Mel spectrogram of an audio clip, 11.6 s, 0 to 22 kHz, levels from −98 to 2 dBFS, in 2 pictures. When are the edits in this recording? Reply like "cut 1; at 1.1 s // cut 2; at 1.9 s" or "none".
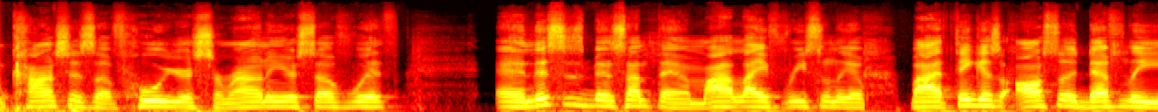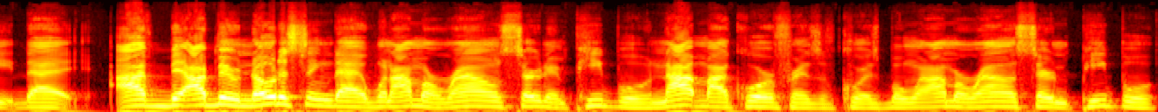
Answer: cut 1; at 4.4 s

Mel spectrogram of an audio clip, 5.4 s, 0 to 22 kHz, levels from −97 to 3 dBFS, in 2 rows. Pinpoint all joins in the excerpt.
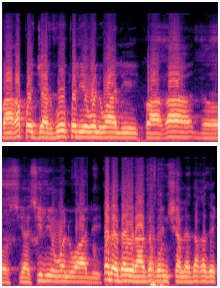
cut 1; at 3.9 s

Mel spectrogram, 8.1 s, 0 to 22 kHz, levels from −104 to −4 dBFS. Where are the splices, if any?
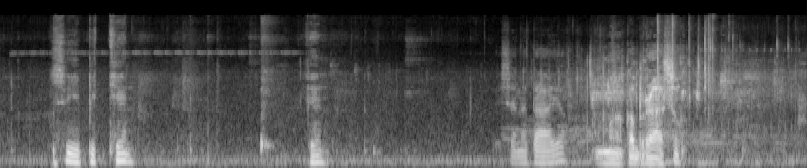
cut 1; at 5.3 s

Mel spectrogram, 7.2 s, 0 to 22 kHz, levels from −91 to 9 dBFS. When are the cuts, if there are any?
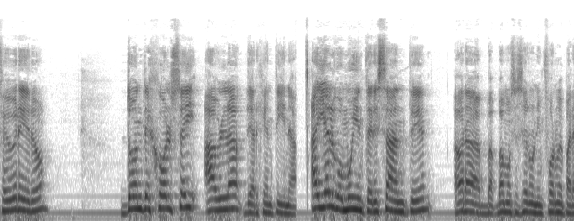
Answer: cut 1; at 3.7 s

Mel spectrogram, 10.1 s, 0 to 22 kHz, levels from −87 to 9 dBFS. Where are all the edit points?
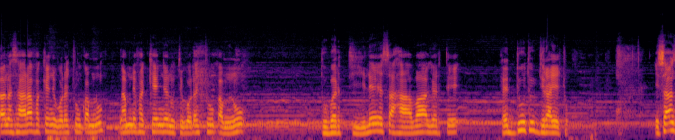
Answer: none

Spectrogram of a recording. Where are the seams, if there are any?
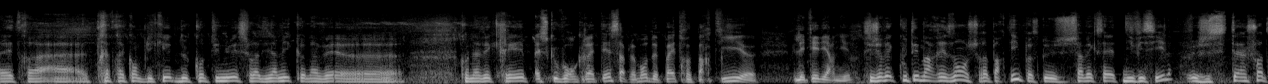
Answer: cut 1; at 2.4 s

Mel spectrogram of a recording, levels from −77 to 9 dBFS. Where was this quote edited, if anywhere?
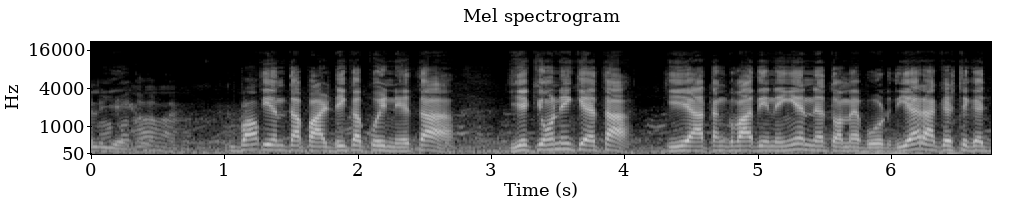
cut 1; at 1.3 s

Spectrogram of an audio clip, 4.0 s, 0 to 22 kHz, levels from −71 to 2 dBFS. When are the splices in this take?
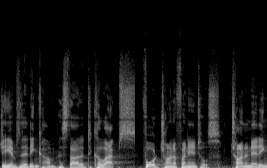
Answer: cut 1; at 2.0 s

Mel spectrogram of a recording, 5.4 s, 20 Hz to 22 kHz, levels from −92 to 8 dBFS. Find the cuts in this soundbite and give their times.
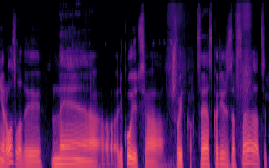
cut 1; at 0.9 s // cut 2; at 3.8 s

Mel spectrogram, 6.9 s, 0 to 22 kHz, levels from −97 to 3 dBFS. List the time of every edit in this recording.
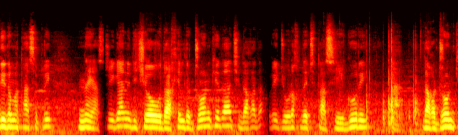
cut 1; at 1.9 s // cut 2; at 4.2 s

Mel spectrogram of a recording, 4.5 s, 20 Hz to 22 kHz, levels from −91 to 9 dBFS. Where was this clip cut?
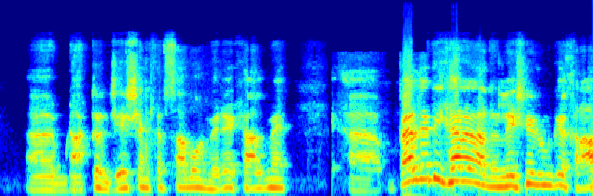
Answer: none

